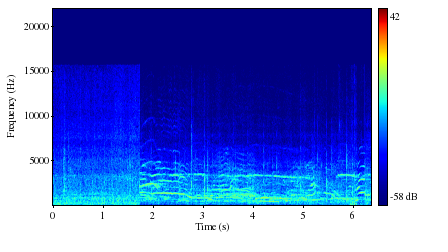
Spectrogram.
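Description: A steady rushing outdoor noise, then, from just under two seconds in, a crowd of children shouting and cheering, many high voices overlapping.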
